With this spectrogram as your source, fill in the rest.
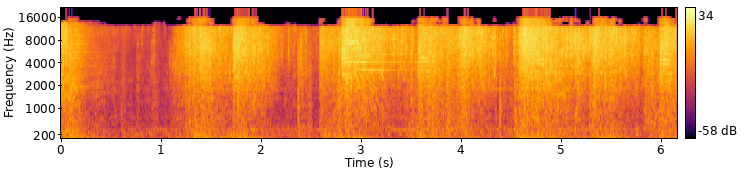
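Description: Swords clash and strike armour in a fight.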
